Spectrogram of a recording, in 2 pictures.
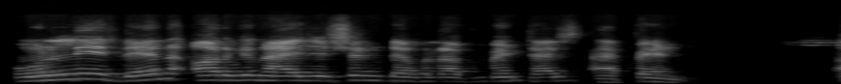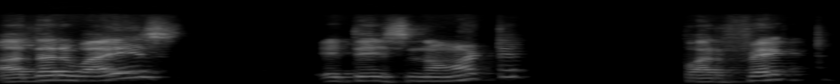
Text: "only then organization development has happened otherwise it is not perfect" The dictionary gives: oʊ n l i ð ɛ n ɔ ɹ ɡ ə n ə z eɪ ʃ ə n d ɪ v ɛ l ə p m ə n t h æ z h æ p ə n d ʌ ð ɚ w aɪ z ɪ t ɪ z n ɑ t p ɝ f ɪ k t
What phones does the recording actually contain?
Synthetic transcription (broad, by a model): oʊ n l i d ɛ n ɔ ɹ ɡ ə n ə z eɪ ʃ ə n d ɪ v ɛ l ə p m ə n t h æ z h æ p ə n d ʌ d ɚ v aɪ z ɪ t ɪ z n ɑ t p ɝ f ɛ k t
